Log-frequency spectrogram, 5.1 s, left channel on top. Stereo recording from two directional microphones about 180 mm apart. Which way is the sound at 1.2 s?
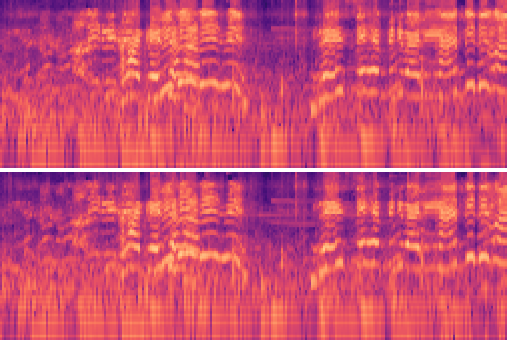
25° right (ahead or behind).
